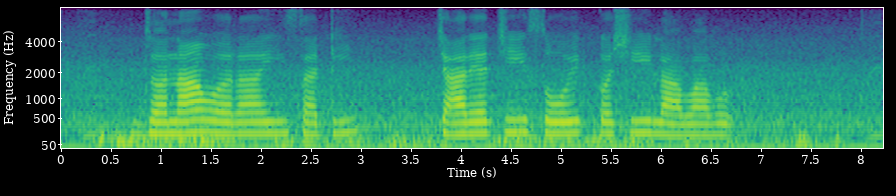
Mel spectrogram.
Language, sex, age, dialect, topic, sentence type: Marathi, female, 25-30, Varhadi, agriculture, question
